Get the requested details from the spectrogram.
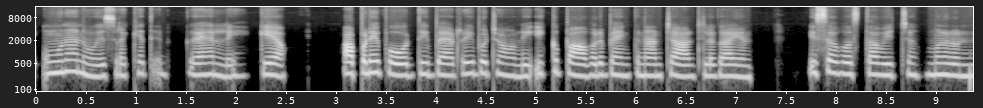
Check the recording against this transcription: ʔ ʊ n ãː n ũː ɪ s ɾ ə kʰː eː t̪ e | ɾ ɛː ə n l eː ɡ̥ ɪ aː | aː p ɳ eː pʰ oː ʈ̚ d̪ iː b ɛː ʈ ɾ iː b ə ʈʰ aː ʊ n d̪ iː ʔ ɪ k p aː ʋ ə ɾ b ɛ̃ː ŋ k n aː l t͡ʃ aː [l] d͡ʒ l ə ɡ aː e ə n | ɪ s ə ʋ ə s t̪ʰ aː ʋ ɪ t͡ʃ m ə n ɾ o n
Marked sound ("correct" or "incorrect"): incorrect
